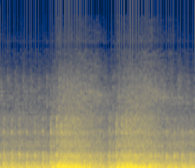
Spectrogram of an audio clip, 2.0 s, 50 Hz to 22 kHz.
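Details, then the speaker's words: 2024 KTM EXC-F 500 TPI dual sport after ECU tune and FMF aftermarket muffler install with snap ring fitted: deep, loud single-cylinder idle with steady rumble and slight blip; better but still loud. "Okay, better. It's still loud. That is much better. My poor wife."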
